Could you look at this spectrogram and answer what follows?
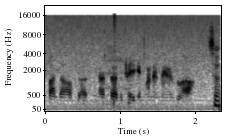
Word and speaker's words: Pagano: Okay, but the Pagano was pay, right? Yeah, it's interesting. People when we were younger used to pronounce it differently when they would say my brother's name. I'm not sure why, but they used to call me Pagano, but it's Pagano. Pagano.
